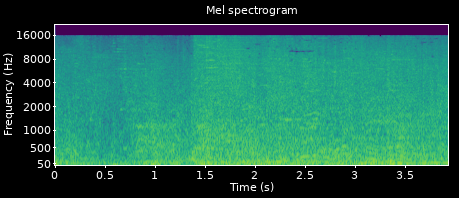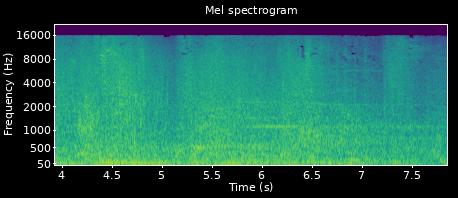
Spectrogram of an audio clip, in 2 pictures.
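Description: Magic blasts and clashing weapons crackle in a busy fantasy battle.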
